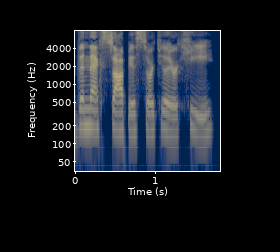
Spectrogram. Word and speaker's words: Circular Quay: Every time you say Circular Quay, I go, I was mispronouncing it. I was constantly calling it Circular Quay the whole time. So I'm like, that's how you pronounce it.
